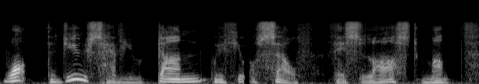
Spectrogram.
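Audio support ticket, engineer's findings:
Short drop to near silence, 2.43–2.53 s. Lost AMR speech frames: about 60 ms of corrupted radio frames, which fits three 20 ms frames. The AMR-WB decoder concealed them by repeating the last good pitch and vocal tract settings at decaying gain.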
